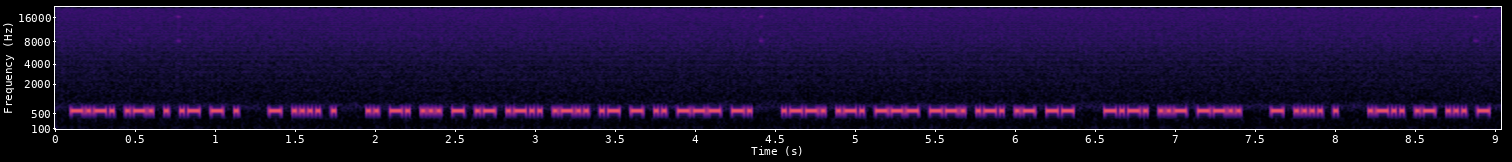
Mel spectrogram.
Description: Morse code, heard as a keyed tone, about 48 wpm, 600 Hz, with radio noise. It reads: CREATE THE INSTALLATION PROGRAM CUZ THE LAST
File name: archived / CRSnet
